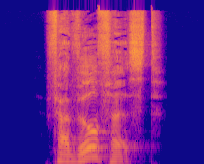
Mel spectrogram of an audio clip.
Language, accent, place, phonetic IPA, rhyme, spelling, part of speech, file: German, Germany, Berlin, [fɛɐ̯ˈvʏʁfəst], -ʏʁfəst, verwürfest, verb, De-verwürfest.ogg
- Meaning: second-person singular subjunctive II of verwerfen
